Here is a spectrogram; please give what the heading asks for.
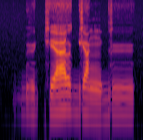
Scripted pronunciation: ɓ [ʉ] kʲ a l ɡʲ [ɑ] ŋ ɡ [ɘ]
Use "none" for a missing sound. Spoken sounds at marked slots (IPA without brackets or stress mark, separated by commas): ʉ, ɑ, ʉ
